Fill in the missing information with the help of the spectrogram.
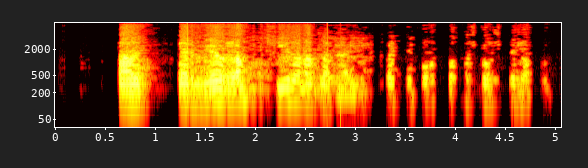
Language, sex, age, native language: Icelandic, male, 40-49, Icelandic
